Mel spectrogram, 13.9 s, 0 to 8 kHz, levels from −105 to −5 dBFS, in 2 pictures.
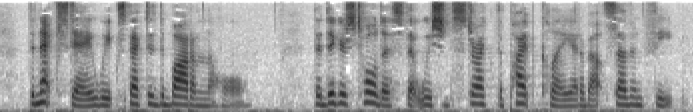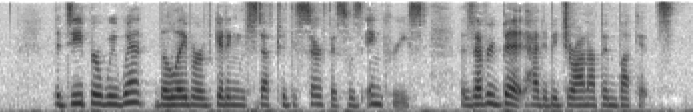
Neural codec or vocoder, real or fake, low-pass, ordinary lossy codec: none; real; 7.2 kHz; MP3, 48 kbps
